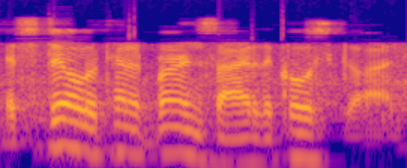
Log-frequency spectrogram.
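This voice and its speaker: An actor playing a cool, sardonic Coast Guard lieutenant in a 1940s radio thriller, with a dry, unhurried delivery. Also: male voice, medium pitch, lightly acted. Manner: dry, unhurried, hesitant pauses. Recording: tinny, hissy 1940s radio recording.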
